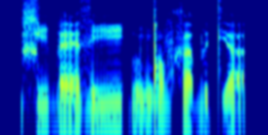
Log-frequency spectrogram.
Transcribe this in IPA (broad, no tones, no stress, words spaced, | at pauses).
ɕibɛː ziːɠu ŋ͡ǃɔvxɐbɨ tʲɐ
